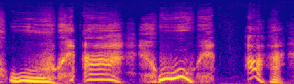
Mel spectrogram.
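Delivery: high, loud creaky groans of aching joints; rising to your feet with stiff legs, pained groaning. Acted. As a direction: groan like your knees just gave out. Stiff legs after hunkering, groaning.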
